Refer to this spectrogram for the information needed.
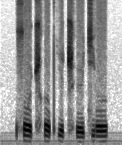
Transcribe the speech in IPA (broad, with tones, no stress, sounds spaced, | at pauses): s o˥˧ ʊ̯ ʈ͡ʂʰ ɤ˥˧ pʰ i˥˩ ʈ͡ʂʰ ɻ̩˧˥ t͡ɕ j o˥ ʊ̯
